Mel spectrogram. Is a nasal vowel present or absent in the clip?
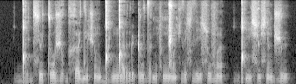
present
